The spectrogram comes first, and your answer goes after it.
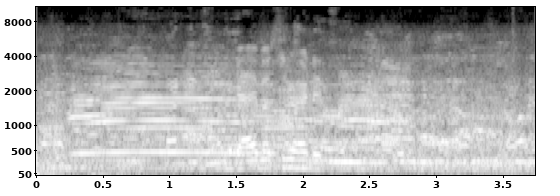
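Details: Dairy cow of an improved breed, kept with calves at Aftabganj haat, Dinajpur, 21/4/24. One long, level lowing tone opens the clip, then trails into shorter wavering notes amid steady crowd murmur.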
